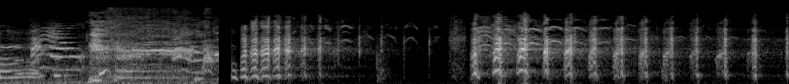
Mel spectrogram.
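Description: High-pitched giggling in rapid bursts, about six or seven short laughs a second, starting about two seconds in after a short stretch of pitched voice sounds.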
